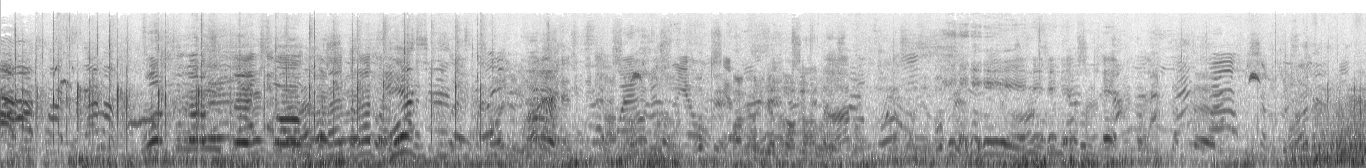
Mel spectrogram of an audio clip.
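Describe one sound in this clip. Many young children shout and chatter excitedly nearby, outdoors.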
